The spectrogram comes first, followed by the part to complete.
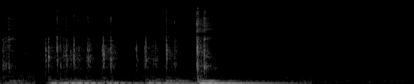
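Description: Typing on a computer keyboard: a run of quick keystrokes, then one louder keypress about two seconds in.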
